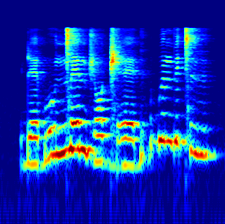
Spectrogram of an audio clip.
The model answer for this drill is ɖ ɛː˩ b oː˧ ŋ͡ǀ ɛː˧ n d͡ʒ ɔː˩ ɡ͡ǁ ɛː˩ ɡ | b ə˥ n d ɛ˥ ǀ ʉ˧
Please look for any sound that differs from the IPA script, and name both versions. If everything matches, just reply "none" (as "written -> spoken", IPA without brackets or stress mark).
none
